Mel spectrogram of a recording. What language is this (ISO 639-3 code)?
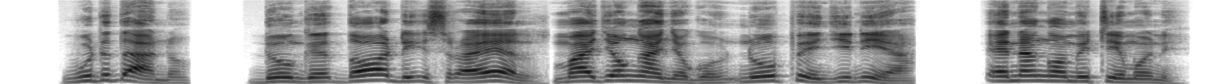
luo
